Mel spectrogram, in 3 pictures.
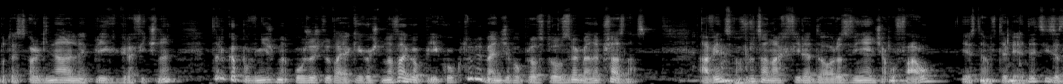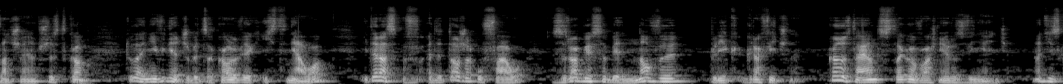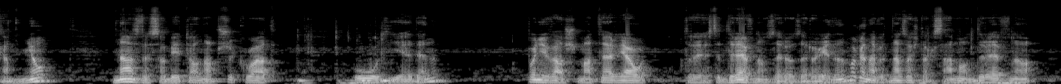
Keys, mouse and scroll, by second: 5.9-7.4 drag, 7.4 shift+space, 9.1 Tab, 10.2 a, 11.8 shift+middle click, 21.8 click, 22.8 click, 24.6-25.3 typing, 29.4 BackSpace, 29.8 BackSpace, 30.8-31.8 typing.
